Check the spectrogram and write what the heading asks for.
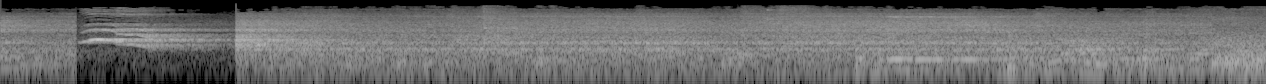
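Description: A baby macaque gives one short, high-pitched call that rises and falls, about half a second in; after it there is only steady background noise.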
